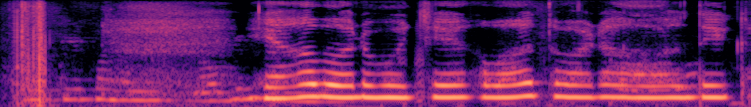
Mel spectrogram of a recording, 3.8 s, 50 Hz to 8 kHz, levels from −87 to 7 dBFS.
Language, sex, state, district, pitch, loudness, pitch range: Hindi, female, Himachal Pradesh, Shimla, 325 Hz, -15 LUFS, 275-330 Hz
